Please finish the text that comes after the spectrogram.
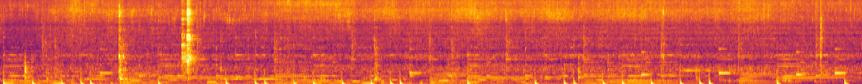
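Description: Sliced onions and green chillies frying in oil in a pot for cooker ghee biryani, a loud continuous sizzle with crackling pops and occasional stirring, steady throughout.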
